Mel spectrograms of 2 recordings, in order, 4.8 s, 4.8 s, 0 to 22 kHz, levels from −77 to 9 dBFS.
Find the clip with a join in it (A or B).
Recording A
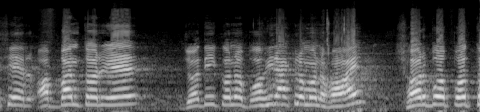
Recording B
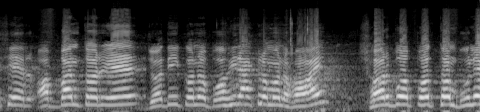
B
